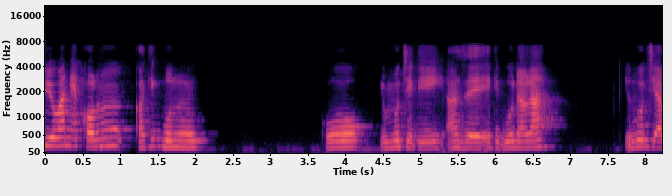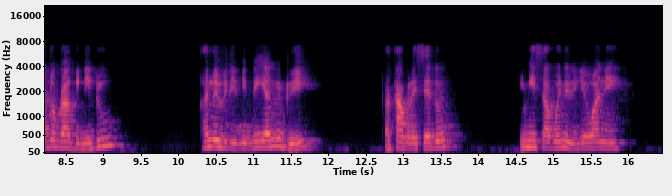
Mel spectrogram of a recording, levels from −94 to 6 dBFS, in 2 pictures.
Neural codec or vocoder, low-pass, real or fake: codec, 16 kHz, 1 kbps, X-Codec, HuBERT features, trained on balanced general audio; 7.2 kHz; fake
